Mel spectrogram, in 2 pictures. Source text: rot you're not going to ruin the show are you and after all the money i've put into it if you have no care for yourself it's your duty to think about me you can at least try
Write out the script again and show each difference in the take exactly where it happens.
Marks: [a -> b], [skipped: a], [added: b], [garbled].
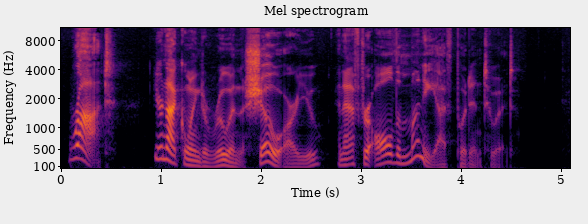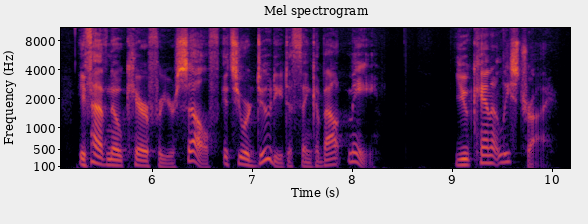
rot you're not going to ruin the show are you and after all the money i've put into it if [skipped: you] have no care for yourself it's your duty to think about me you can at least try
